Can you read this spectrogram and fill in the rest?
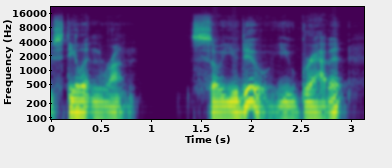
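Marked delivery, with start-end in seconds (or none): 0.0-0.8 put-on whispered voice. Recounting a story, the speaker acts out a voice speaking to the listener: retelling a whisper. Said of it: "whispers to you".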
